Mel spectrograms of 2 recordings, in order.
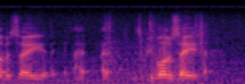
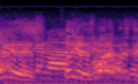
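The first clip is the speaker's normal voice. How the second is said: outraged shouting; 8 semitones higher, faster than usual. Real, not acted. Outraged during scuffle.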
